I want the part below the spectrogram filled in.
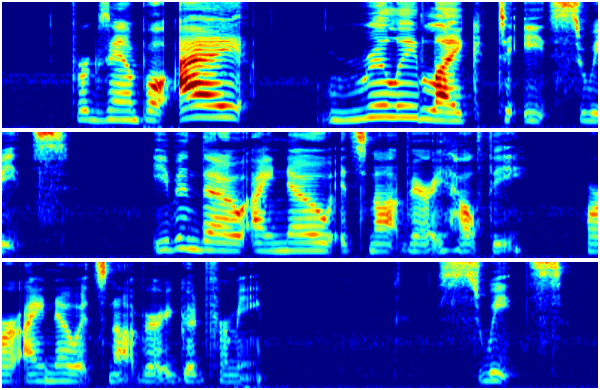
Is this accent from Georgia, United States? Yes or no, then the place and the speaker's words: yes; Georgia, United States; also born or lived in Michigan; Cuz then we moved away from Michigan to Georgia. Michigan is a northern state in America, and Georgia is a southeastern state of America.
